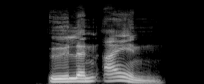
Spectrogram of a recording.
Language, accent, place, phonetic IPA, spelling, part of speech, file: German, Germany, Berlin, [ˌøːlən ˈaɪ̯n], ölen ein, verb, De-ölen ein.ogg
- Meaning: inflection of einölen: 1. first/third-person plural present 2. first/third-person plural subjunctive I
